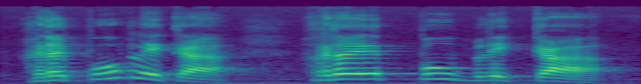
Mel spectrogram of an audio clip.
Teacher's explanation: o assento cai sobre a terceira sílaba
